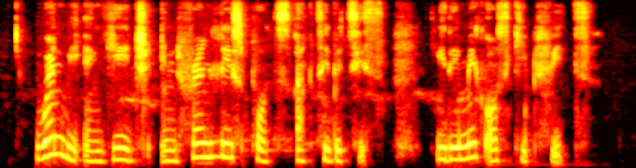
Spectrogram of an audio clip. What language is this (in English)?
Nigerian Pidgin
